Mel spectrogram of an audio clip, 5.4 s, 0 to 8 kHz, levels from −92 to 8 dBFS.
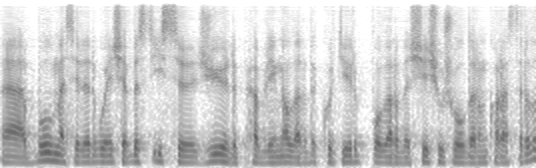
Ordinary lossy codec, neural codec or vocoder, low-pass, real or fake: none; codec, 16 kHz, 0.3 kbps, FocalCodec; 7.2 kHz; fake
